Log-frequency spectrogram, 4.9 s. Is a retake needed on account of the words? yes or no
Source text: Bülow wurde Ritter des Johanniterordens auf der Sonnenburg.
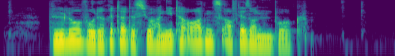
no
